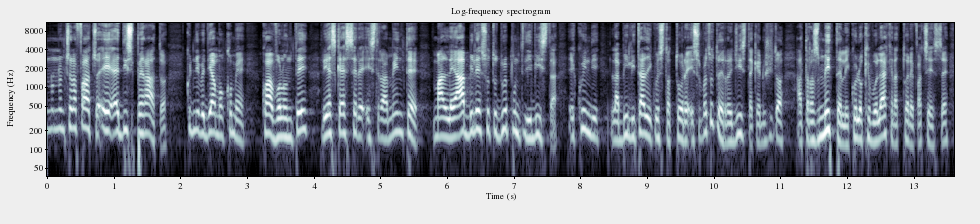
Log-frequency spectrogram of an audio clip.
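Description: A man's voice: a little high, fairly quick. Rambling man discussing a film. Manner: rambling, restarts and fillers. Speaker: film review co-host. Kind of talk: casual film review chat.

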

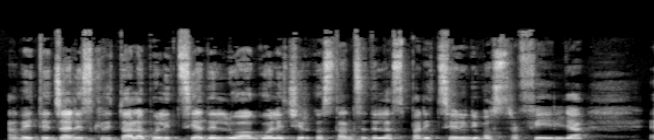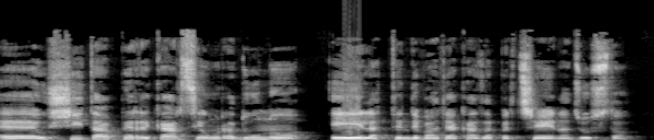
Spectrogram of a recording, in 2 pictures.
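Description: A woman reading the lines of a male police superintendent in a measured, formal tone. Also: mid-range voice, flat delivery, warm tone, lightly acted.

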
